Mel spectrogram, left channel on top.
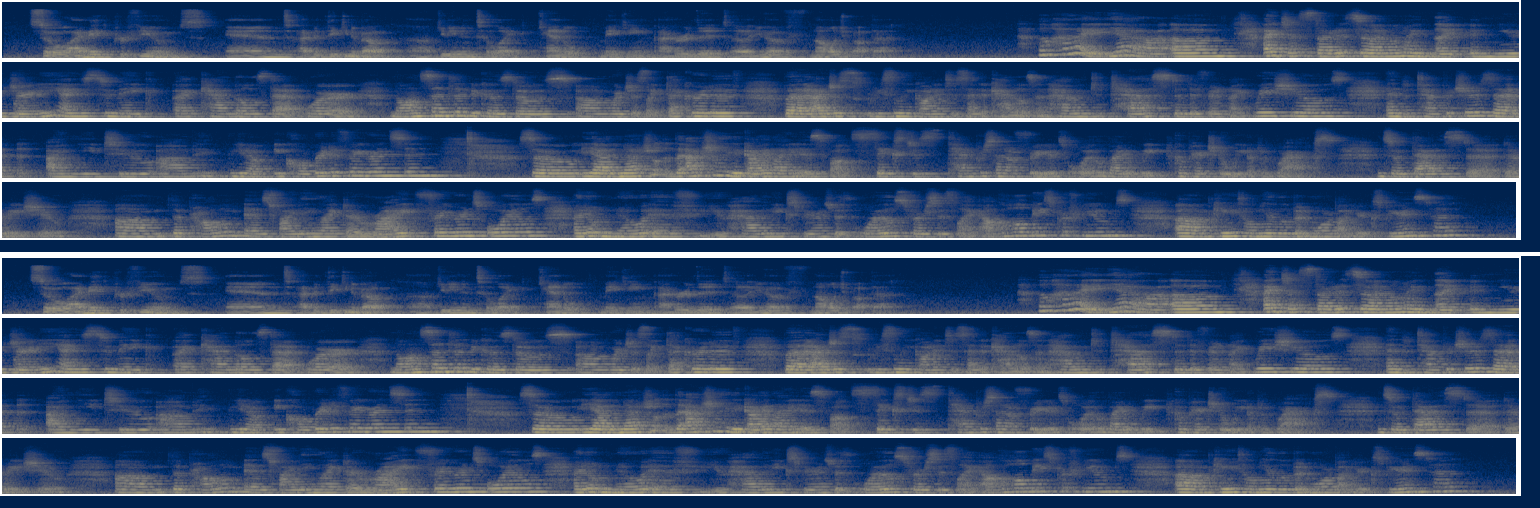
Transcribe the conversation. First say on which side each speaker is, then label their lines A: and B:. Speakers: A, on the left; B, on the left.
A: So I make perfumes and I've been thinking about uh, getting into like candle making. I heard that uh, you have knowledge about that.
B: Oh, hi. Yeah. Um, I just started, so I'm on my like a new journey. I used to make like candles that were non-scented because those um, were just like decorative, but I just recently got into scented candles and having to test the different like ratios and the temperatures that I need to um, in- you know, incorporate the fragrance in. So yeah, the natural, the actually the guideline is about six to ten percent of fragrance oil by the weight compared to the weight of the wax, and so that is the the ratio. Um, the problem is finding like the right fragrance oils. I don't know if you have any experience with oils versus like alcohol-based perfumes. Um, can you tell me a little bit more about your experience then?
